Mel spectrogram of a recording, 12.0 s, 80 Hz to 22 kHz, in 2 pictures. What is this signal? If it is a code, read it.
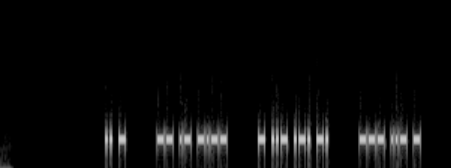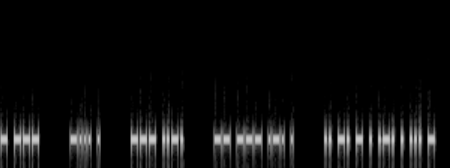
Morse code, heard as a keyed tone, about 40 wpm, 700 Hz. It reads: IT MAY TURN OUT TO BE OF MORE INTEREST
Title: 2x Word-Spacing - Sentences from Top 400 Words - 40wpm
